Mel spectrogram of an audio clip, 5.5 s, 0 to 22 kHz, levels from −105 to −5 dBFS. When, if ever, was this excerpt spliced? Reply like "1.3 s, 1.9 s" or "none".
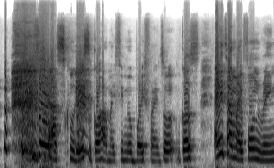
1.0 s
